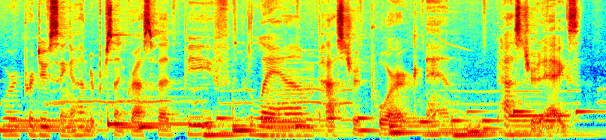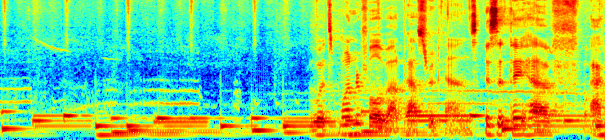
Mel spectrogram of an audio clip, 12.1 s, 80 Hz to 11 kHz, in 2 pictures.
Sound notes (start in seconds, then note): 6.4 hens clucking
